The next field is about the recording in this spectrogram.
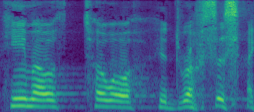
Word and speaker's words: hematohidrosis: I've tried to pronounce this word, hematohidrosis.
